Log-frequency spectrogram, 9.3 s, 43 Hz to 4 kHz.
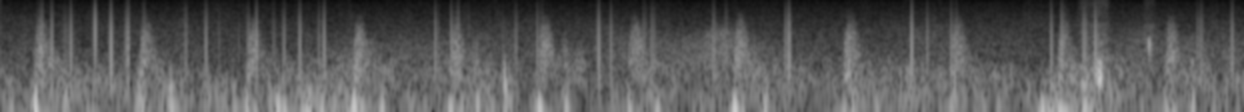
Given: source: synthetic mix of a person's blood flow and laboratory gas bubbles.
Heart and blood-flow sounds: Doppler ultrasound of blood flow; subclavian vein
8.08-8.31 s: bubbles
8.57-8.65 s: bubbles
From the record:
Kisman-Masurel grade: 212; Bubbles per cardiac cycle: several, 3 to 8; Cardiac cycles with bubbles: 1 to 10%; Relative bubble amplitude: moderate (0.250 to 0.450); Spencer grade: 1 (occasional bubble signal discernible with the cardiac motion signal, with majority of cardiac periods free of bubbles); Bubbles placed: anywhere in the cardiac cycle

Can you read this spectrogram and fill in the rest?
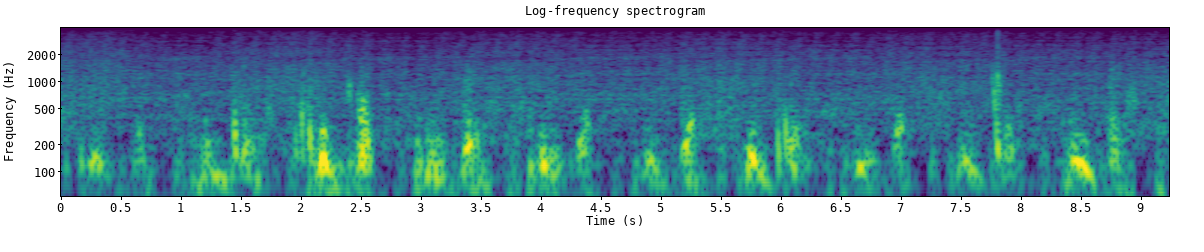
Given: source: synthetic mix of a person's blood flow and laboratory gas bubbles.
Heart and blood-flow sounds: Doppler ultrasound of blood flow; precordium
1.42-1.51 s: bubbles
1.93-2.13 s: bubbles
2.38-2.60 s: bubbles
5.94-6.09 s: bubbles
7.75-7.86 s: bubbles
From the record:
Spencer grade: 2 (many but less than half of the cardiac periods contain bubble signals, singularly or in groups); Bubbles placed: only in the low amplitude regions of the cardiac cycle

